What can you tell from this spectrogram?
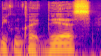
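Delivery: ordinary talk, nothing marked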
